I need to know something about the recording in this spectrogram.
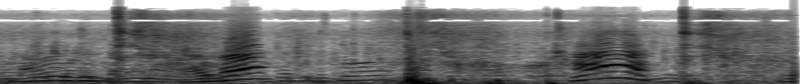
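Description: A metal ladle stirring and scraping thick chicken curry with potatoes in a large metal kadai, with a few sharp clinks of the ladle against the pan. A voice is heard faintly at times.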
